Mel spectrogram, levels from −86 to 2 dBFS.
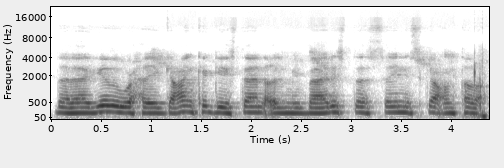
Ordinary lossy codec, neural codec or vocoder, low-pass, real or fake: Opus, 32 kbps; none; 19.8 kHz; real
